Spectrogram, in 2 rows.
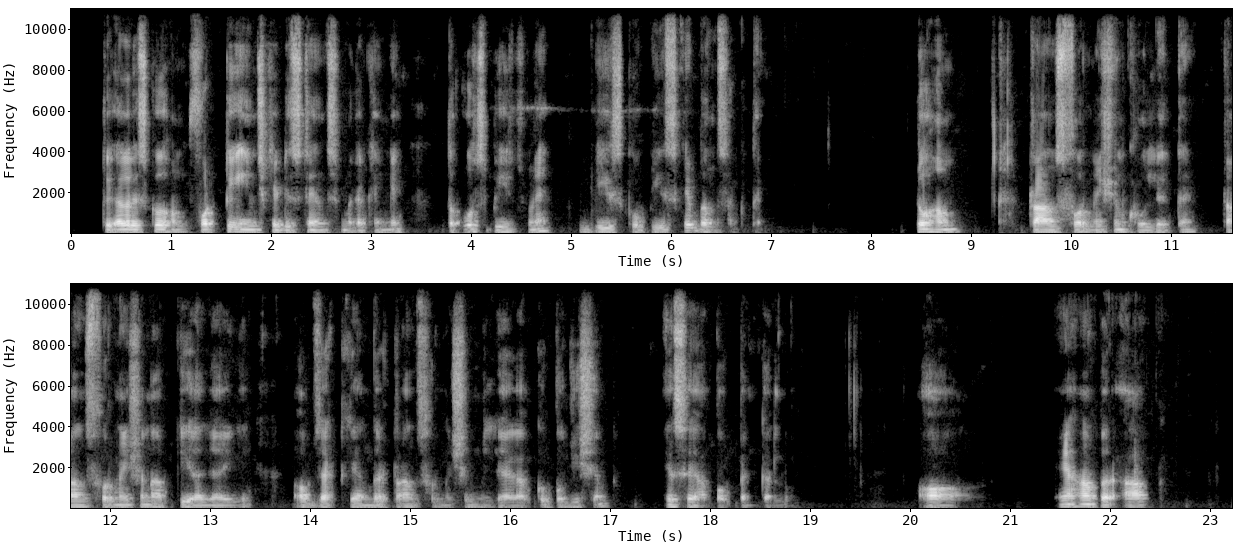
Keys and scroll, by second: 22.7-23.2 typing.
